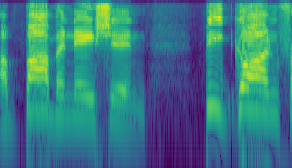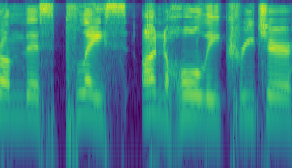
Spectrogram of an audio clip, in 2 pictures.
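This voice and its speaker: A put-on character voice from a man, very slow in pace and high in pitch. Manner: commanding, hostile, dramatic.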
